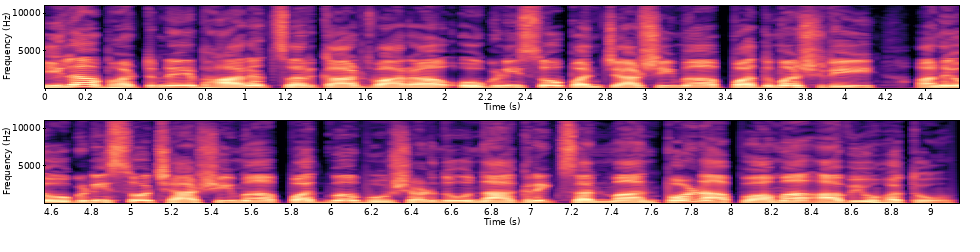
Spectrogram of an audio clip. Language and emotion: Gujarati, neutral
